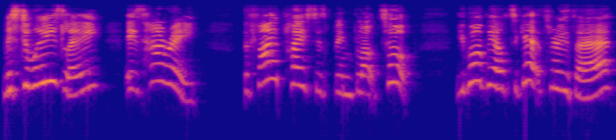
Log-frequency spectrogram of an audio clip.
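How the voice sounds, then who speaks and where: Brief: anxious young boy wizard, earnest and urgent, high-pitched, read by a woman. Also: lively intonation, slow, a bit bright, lo-fi sound, heavily acted.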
